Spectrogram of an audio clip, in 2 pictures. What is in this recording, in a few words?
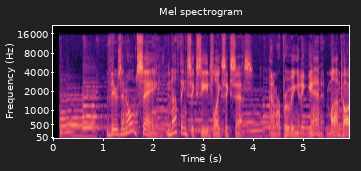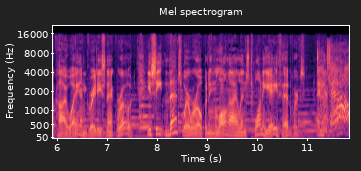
Commercial short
